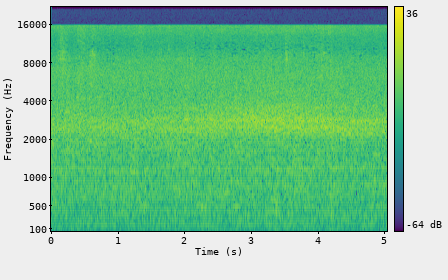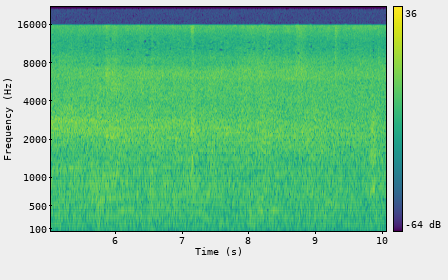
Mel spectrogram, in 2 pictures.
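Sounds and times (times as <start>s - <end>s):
train cars rolling past: 0.0s - 9.4s.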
